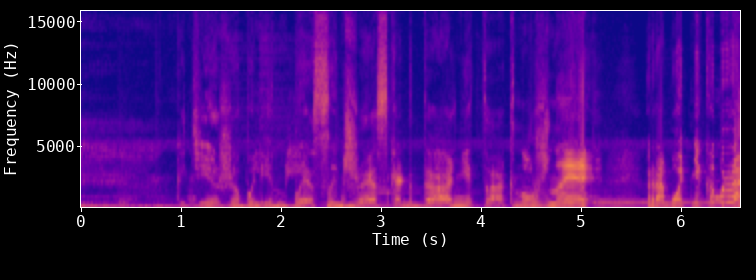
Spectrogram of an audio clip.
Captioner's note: growls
